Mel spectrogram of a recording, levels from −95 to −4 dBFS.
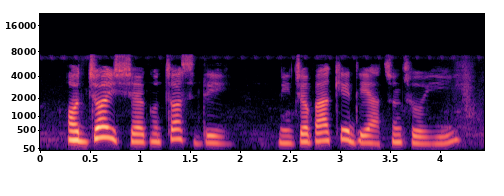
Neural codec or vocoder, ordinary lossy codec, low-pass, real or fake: none; none; 7.2 kHz; real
